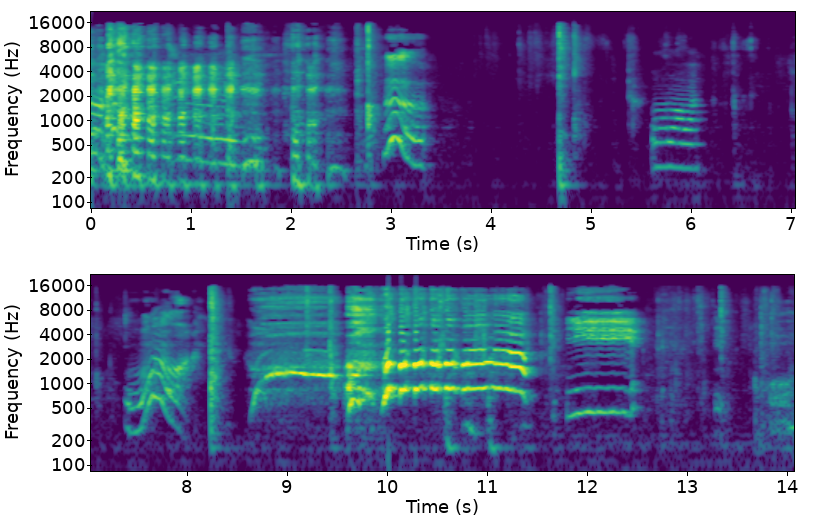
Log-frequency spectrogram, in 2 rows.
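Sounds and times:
man and woman laughing: 0.0s - 2.6s, 9.6s - 11.4s.

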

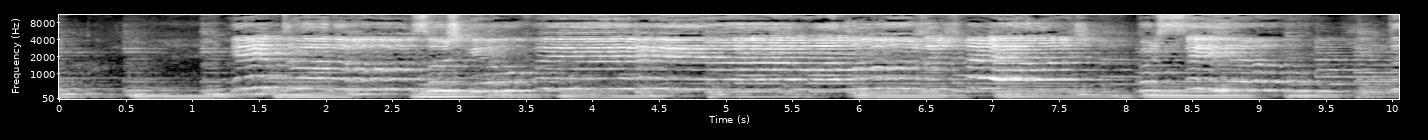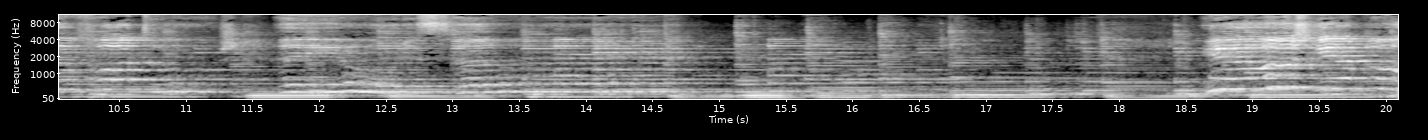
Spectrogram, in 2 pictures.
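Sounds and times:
plucked guitars: 0.0s - 20.0s
woman singing: 1.2s - 15.1s, 18.5s - 20.0s.

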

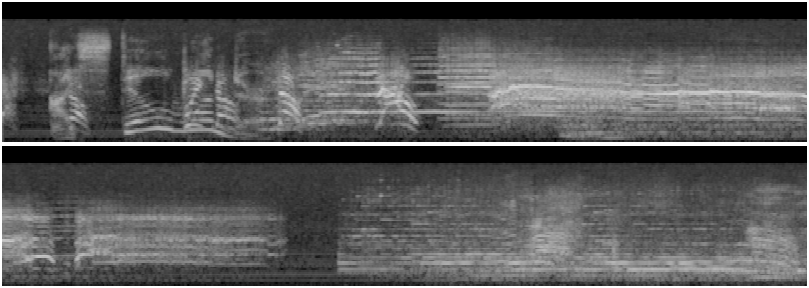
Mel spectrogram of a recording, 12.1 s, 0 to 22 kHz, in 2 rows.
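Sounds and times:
long high-pitched scream: 2.1s - 8.2s.

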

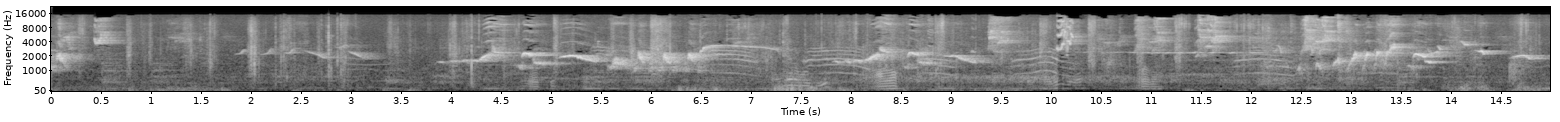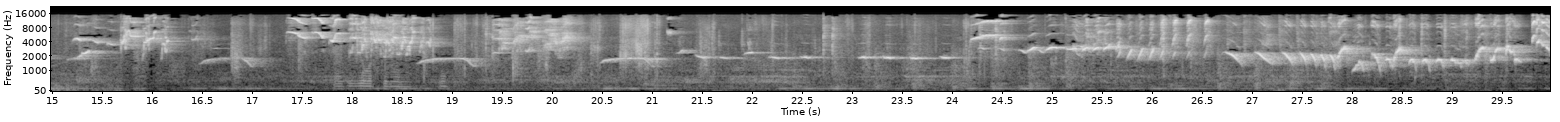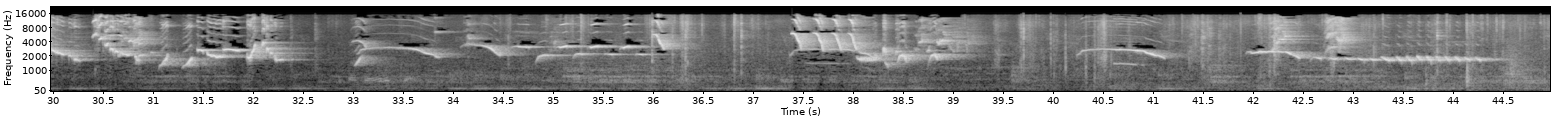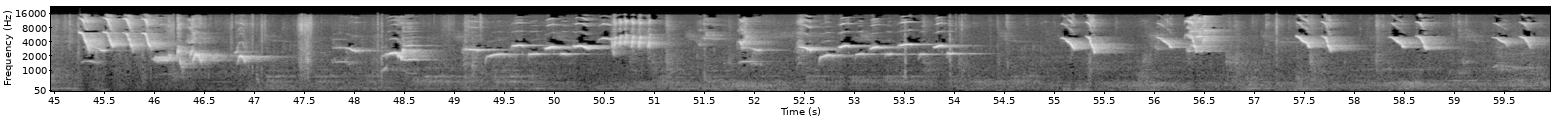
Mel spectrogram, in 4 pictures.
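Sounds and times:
birds singing: 0.0s - 59.9s.

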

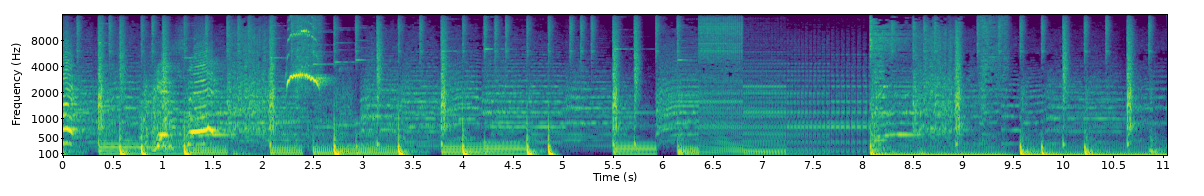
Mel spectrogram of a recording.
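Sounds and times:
hip-hop music with heavy beat: 0.0s - 6.6s, 8.0s - 11.0s
short whistle blast: 2.2s - 3.0s.

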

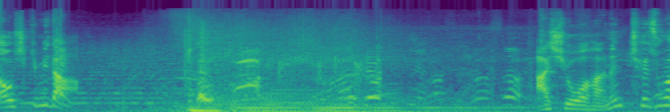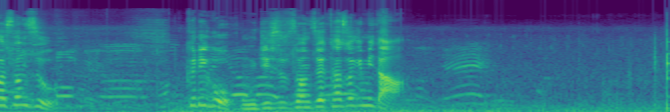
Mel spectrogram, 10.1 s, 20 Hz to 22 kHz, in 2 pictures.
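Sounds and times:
low steady hum: 0.7s - 8.1s
men's voices: 1.3s - 8.7s.

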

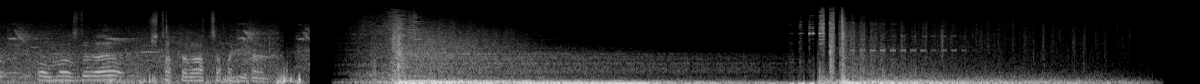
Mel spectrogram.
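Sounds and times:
deep rumbling boom: 3.4s - 11.6s
faint crackle: 8.7s - 11.6s.

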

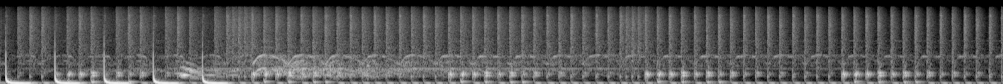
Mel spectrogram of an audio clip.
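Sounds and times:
electronic dance music: 0.0s - 7.7s.

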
